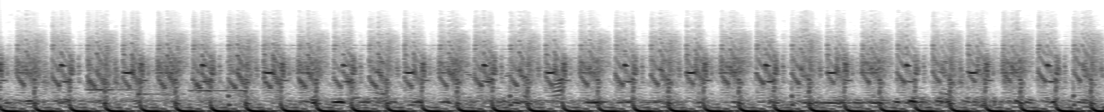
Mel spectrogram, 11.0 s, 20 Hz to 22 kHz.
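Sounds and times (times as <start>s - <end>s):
dense synth lines: 0.0s - 11.0s
fast kick drum: 0.0s - 11.0s.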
